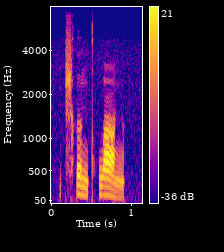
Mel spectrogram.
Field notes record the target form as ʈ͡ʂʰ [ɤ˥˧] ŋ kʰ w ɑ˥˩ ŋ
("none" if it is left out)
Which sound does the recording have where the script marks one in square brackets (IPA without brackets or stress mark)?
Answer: ɤ˥˧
